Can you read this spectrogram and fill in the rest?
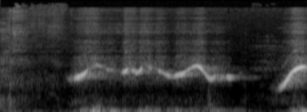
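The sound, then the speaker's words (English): Someone whistles clumsily in imitation of a character: a long, wobbly, tuneless phrase wavering up and down, then a brief pause and a short rising whistle, fairly loud. “It's just no, it's, a weird whistle.”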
